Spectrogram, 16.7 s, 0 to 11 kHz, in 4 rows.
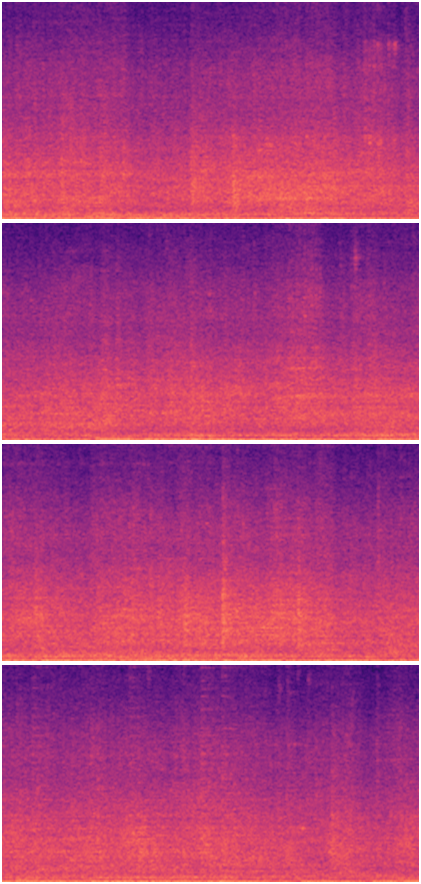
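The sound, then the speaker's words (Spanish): A magnetic train roars past through an underground tunnel, a loud, steady rumble of wheels and rushing air with a faint clickety-clack throughout. A low drone dips twice along the way. No voices. “Básicamente son grandes ciudades subterráneas interconectadas por túneles en los que transitan trenes magnéticos que se desplazan a casi 2.500 kilómetros por hora.”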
